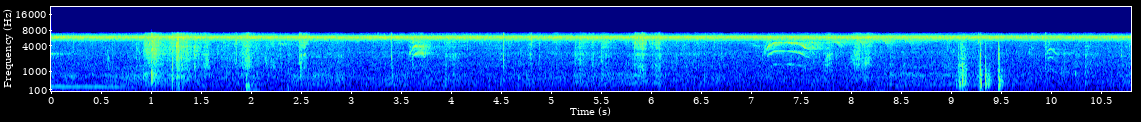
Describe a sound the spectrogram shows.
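Leaves rustle and stems snap as a hand picks tomatoes from a plant.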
